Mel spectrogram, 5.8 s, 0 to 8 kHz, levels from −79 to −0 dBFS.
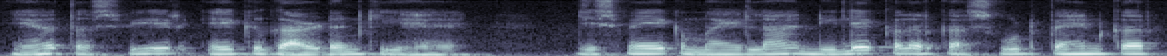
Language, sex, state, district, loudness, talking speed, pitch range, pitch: Hindi, male, Uttar Pradesh, Jyotiba Phule Nagar, -16 LUFS, 165 wpm, 115-140 Hz, 125 Hz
